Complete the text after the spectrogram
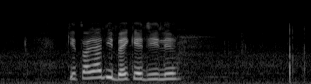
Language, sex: Tswana, female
